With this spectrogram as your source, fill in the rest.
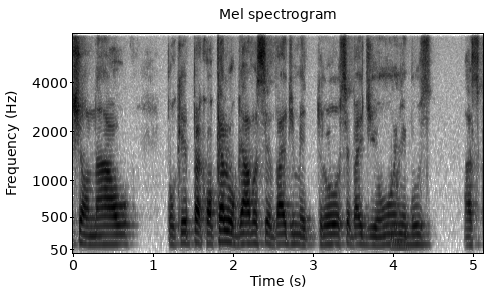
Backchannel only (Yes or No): Yes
